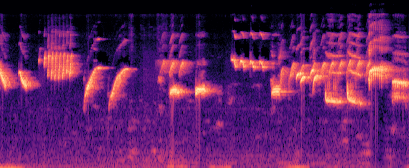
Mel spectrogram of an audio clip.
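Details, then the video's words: Asian pied myna in vigorous song with a varied repertoire, meant to draw other mynas into singing: rising and falling whistled slurs, buzzy trills, then a fast jumble of chattering notes, over faint low knocks. "Kicau Jalak Suren Gacor FULL ISIAN MEWAH Jadikan Jalak Suren Lain Ikut Gacor"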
